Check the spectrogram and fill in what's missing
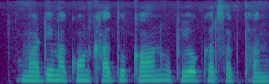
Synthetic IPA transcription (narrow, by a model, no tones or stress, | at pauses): maːʈemãkoːnkʰaːt̪ũkɔːnʊpjoːɡ̚kəɾsəkt̪ʰan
